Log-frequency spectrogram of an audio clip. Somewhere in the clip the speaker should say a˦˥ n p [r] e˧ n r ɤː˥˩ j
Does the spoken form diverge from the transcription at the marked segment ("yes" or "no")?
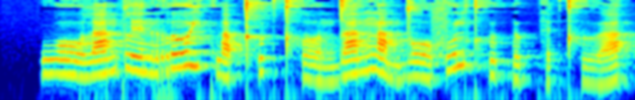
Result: yes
